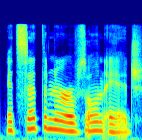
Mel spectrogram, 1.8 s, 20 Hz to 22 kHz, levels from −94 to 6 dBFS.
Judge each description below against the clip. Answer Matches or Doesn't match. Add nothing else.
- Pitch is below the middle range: Doesn't match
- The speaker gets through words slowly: Doesn't match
